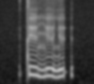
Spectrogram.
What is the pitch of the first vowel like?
falling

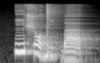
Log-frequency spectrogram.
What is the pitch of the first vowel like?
high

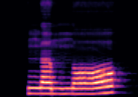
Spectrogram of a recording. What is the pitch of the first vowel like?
low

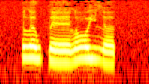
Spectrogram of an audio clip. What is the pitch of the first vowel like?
high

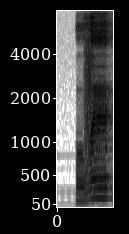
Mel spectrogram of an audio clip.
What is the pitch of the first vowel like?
low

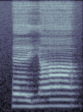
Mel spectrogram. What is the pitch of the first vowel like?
low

